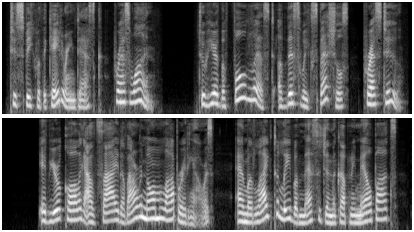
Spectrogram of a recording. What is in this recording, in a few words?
COMPASSIONATE VOICEOVERS IVR Phone Menu Selections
